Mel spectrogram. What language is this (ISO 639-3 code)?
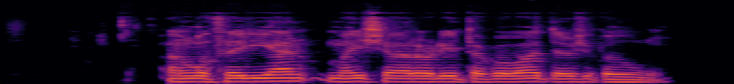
eus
